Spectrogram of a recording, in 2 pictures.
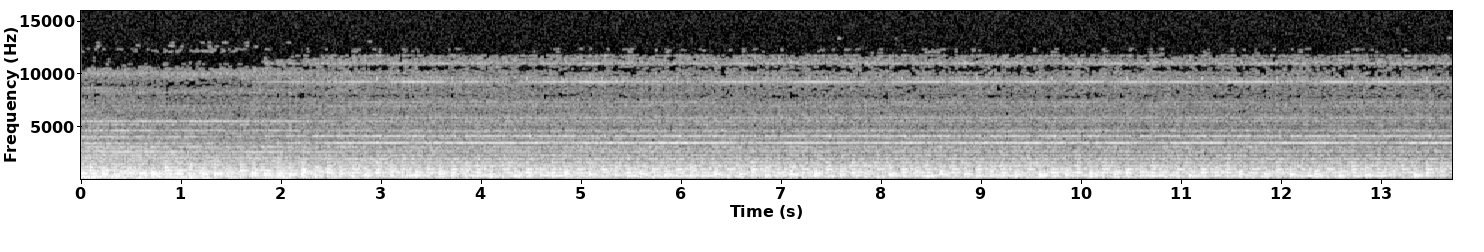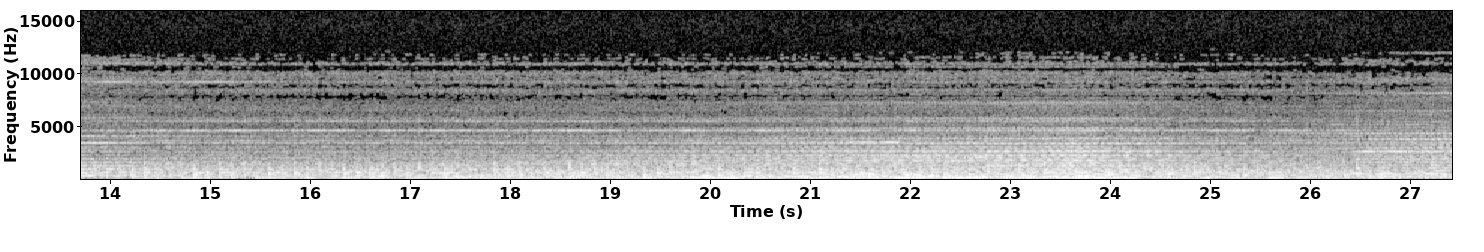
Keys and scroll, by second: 1.3 f, 13.6 n, 14.6 e, 17.1 n, 22.3 a, 23.6 typing, 25.7 1, 26.7 1, 26.7 3.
